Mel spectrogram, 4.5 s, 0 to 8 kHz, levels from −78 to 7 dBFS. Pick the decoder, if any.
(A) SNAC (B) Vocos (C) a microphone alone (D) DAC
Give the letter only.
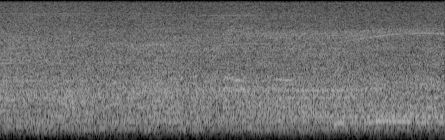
C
